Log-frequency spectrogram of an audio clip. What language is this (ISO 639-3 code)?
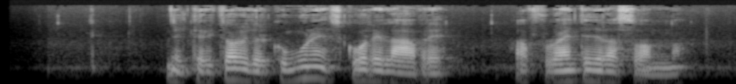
ita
